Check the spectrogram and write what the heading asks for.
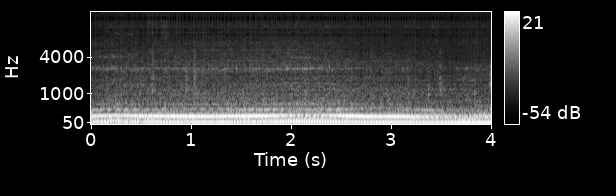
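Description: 2004 Jeep Wrangler LJ's 4.0-litre inline-six running at low revs under load as it crawls up a rock ledge, its note rising and easing slightly with the throttle.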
